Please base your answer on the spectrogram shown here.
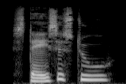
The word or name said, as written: stadsstue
